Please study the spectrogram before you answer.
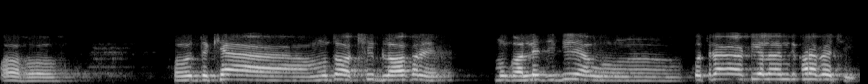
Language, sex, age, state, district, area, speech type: Odia, male, 45-60, Odisha, Jajpur, rural, conversation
